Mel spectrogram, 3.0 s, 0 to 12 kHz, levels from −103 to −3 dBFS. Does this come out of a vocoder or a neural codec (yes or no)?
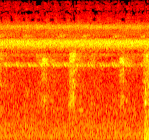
no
